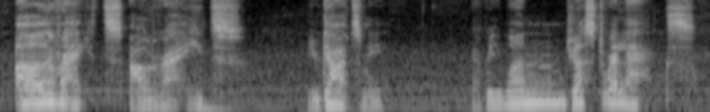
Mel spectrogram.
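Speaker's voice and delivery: otherworldly, ethereal banshee-like voice. Player character throwing their voice to someone holding a rusty sword, ethereal banshee-like voice. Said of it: "speak in a very ethereal, almost banshee-like tone".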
